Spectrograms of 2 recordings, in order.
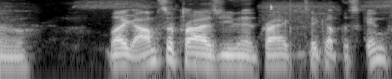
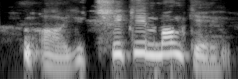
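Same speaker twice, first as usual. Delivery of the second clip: exaggerated put-on British accent, pitched up; 7 semitones higher than usual. Asked to show off a British accent: British accent. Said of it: "let's hear your uh, British accent".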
